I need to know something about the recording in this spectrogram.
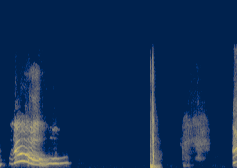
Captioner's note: cries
